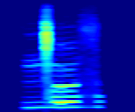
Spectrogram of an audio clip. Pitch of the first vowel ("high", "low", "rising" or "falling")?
high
